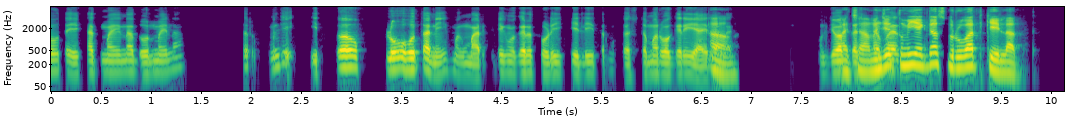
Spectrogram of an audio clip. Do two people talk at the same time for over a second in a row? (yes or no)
no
